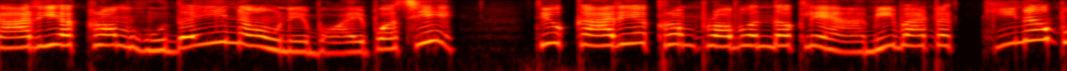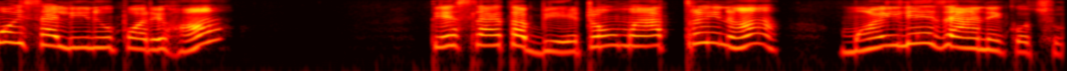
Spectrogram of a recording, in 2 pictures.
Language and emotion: Nepali, angry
